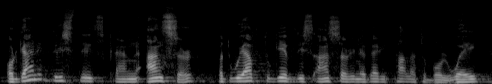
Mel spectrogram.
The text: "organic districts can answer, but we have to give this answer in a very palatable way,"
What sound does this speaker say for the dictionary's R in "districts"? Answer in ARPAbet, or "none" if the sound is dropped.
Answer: none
